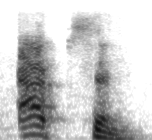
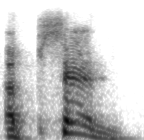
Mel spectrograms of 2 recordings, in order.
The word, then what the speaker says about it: absent: For example, absent, if I use it as a noun, then it should be absent. That is, the stress is on the first syllable, absent. And if I use it as a verb, then it will be absent.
